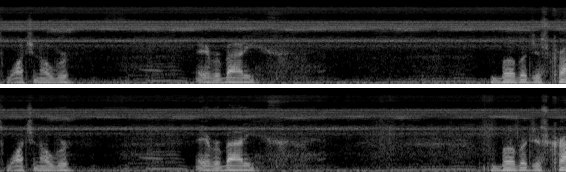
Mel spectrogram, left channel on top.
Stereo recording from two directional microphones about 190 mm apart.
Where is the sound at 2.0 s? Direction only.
5° right (ahead or behind).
